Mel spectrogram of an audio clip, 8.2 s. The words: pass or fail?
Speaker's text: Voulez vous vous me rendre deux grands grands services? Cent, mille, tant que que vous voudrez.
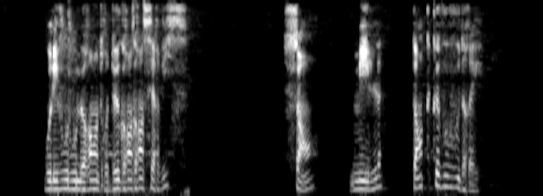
pass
